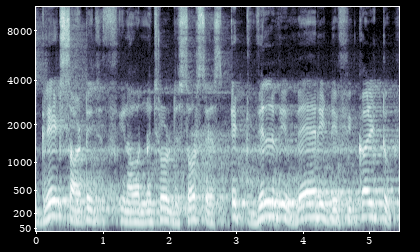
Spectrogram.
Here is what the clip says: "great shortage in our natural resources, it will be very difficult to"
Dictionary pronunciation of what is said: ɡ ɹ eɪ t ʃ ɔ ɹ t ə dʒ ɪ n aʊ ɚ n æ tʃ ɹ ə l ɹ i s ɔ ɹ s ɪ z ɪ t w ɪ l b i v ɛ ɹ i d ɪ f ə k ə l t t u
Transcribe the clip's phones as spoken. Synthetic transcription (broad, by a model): ɡ ɹ eɪ t s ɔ ɹ t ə dʒ ɪ n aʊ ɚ n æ tʃ ɹ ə l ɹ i s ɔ ɹ s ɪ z ɪ t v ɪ l b i v ɛ ɹ i d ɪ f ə k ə l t t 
